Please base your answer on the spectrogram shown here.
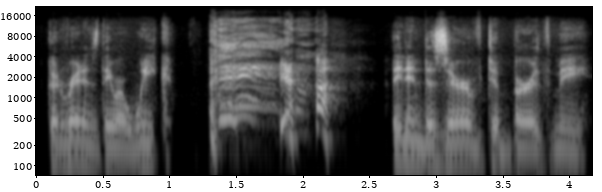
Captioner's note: laughing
